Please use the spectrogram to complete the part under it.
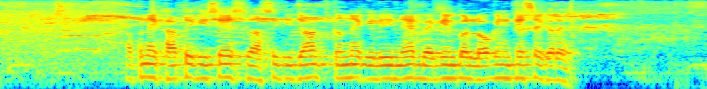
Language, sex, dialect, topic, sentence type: Hindi, male, Marwari Dhudhari, banking, question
